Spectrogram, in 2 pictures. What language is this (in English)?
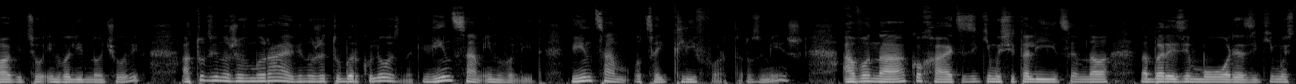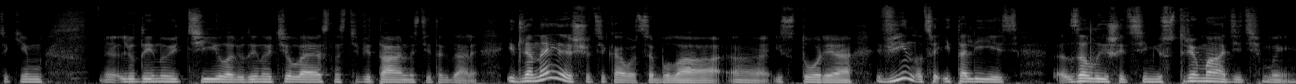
Ukrainian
